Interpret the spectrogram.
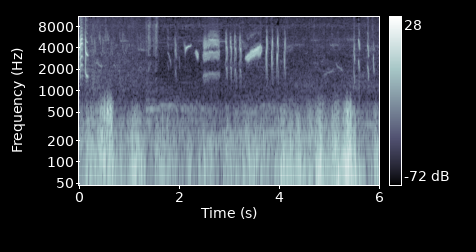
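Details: Common linnet in the wild with a quieter, broken song: scattered chirps, a buzzy phrase, a rising whistle and quick repeated notes over steady low background noise.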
